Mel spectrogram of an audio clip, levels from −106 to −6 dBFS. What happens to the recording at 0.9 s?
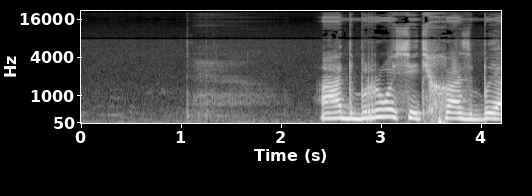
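A gritty, inharmonic fizz rides on the speech at 0.9 s, as it does throughout the clip, strongest on loud and bright sounds. This is crude rate conversion: samples repeated with no filtering, which fits a 32 kHz to 48 kHz change, leaving an error around 25 dB below the speech.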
